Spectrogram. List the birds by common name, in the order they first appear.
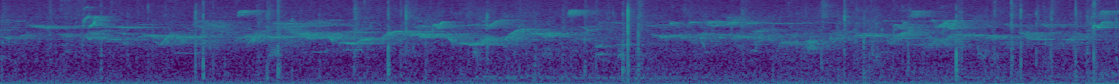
Chinese Hwamei, Apapane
